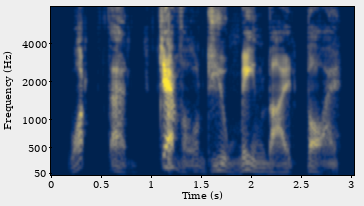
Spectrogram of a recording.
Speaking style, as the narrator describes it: asked Uncle Vernon in a croaky voice that trembled with fury

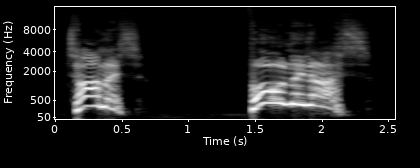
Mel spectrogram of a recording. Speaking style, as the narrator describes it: screamed

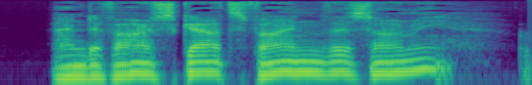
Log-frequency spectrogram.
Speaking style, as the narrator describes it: Rand replied calmly

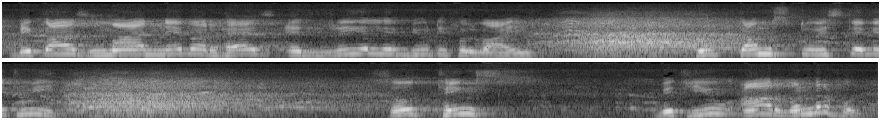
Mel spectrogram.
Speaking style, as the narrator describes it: says Rubin

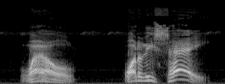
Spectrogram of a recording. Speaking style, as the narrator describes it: Han shouted with some concern

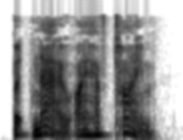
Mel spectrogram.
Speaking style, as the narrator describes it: said Lobsang earnestly

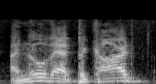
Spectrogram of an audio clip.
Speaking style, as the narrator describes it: I yelled back

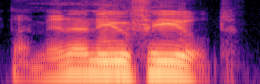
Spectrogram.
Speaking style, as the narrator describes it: he said curtly

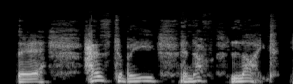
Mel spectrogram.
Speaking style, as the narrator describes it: he panted

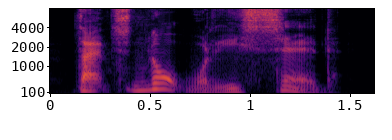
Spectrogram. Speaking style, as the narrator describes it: snarled Fred

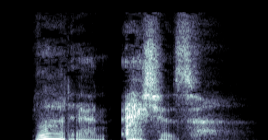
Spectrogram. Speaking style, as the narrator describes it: Matt muttered

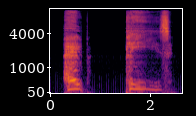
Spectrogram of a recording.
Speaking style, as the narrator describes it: said in a hoarse whisper

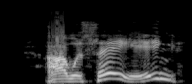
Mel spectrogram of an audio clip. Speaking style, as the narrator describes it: he said loudly

